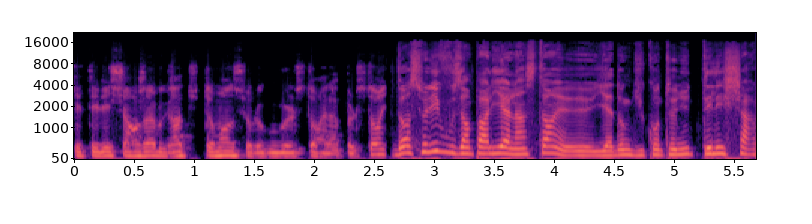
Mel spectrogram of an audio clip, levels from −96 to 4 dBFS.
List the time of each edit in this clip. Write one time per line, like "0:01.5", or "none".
0:02.6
